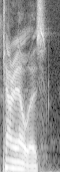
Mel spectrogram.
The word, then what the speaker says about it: Cary Elwes: I'm saying Carrie El Carrie Elves. Carrie Elwiz because that's right.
